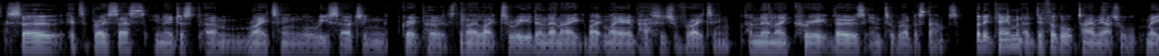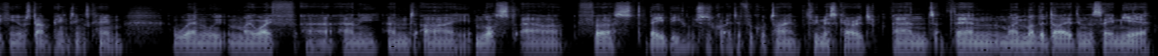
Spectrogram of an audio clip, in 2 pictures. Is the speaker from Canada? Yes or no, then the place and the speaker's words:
no; Birmingham, West Midlands, United Kingdom; now in London, United Kingdom; I grew up in Birmingham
